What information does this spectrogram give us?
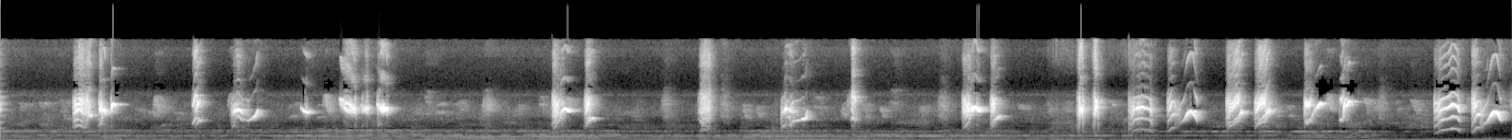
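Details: Konin giving rapid, aggressive bursts of shrill chirps, the notes bunched into groups with short gaps, while a low humming tone runs underneath.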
